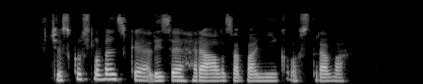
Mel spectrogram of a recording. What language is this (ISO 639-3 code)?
ces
